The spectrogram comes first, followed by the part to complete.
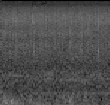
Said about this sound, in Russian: Раскаты молний пробивали ночное небо, рисуя пугающие линии жизни. Дождь не лил, но будто бил землю каждой каплей.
